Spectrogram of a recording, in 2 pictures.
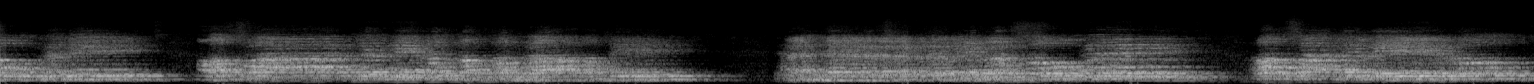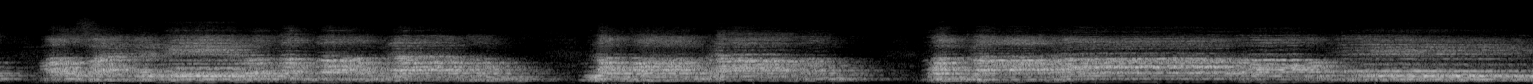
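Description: Men's choir singing, in sung phrases of a few seconds each with short breaks between them.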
